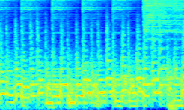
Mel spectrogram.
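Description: Trance music from a DJ mix: a melodic synth line of short notes over off-beat hi-hats at about two and a half per second. The kick and bass drop out near the end.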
